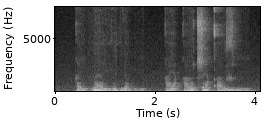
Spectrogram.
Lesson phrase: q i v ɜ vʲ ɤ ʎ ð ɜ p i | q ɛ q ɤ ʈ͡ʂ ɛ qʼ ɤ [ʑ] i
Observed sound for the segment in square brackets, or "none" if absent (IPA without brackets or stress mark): ʑ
